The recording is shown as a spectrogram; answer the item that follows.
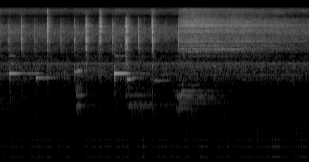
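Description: Quiet background music: soft sustained melodic notes over a light ticking beat that drops out about halfway through.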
